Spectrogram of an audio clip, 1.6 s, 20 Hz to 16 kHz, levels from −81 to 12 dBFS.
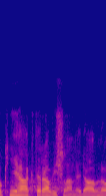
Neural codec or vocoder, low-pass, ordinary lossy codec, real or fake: none; 7.2 kHz; Opus, 16 kbps; real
